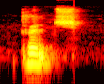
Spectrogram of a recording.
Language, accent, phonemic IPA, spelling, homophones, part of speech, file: English, Southern England, /bɹəʊtʃ/, brooch, broach, noun / verb, LL-Q1860 (eng)-brooch.wav
- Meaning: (noun) 1. A piece of ornamental jewellery having a pin allowing it to be fixed to garments worn on the upper body 2. A painting all of one colour, such as a sepia painting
